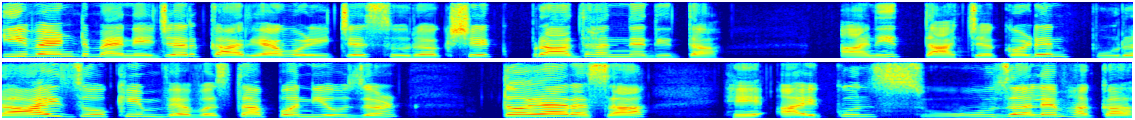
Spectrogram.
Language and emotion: Goan Konkani, happy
